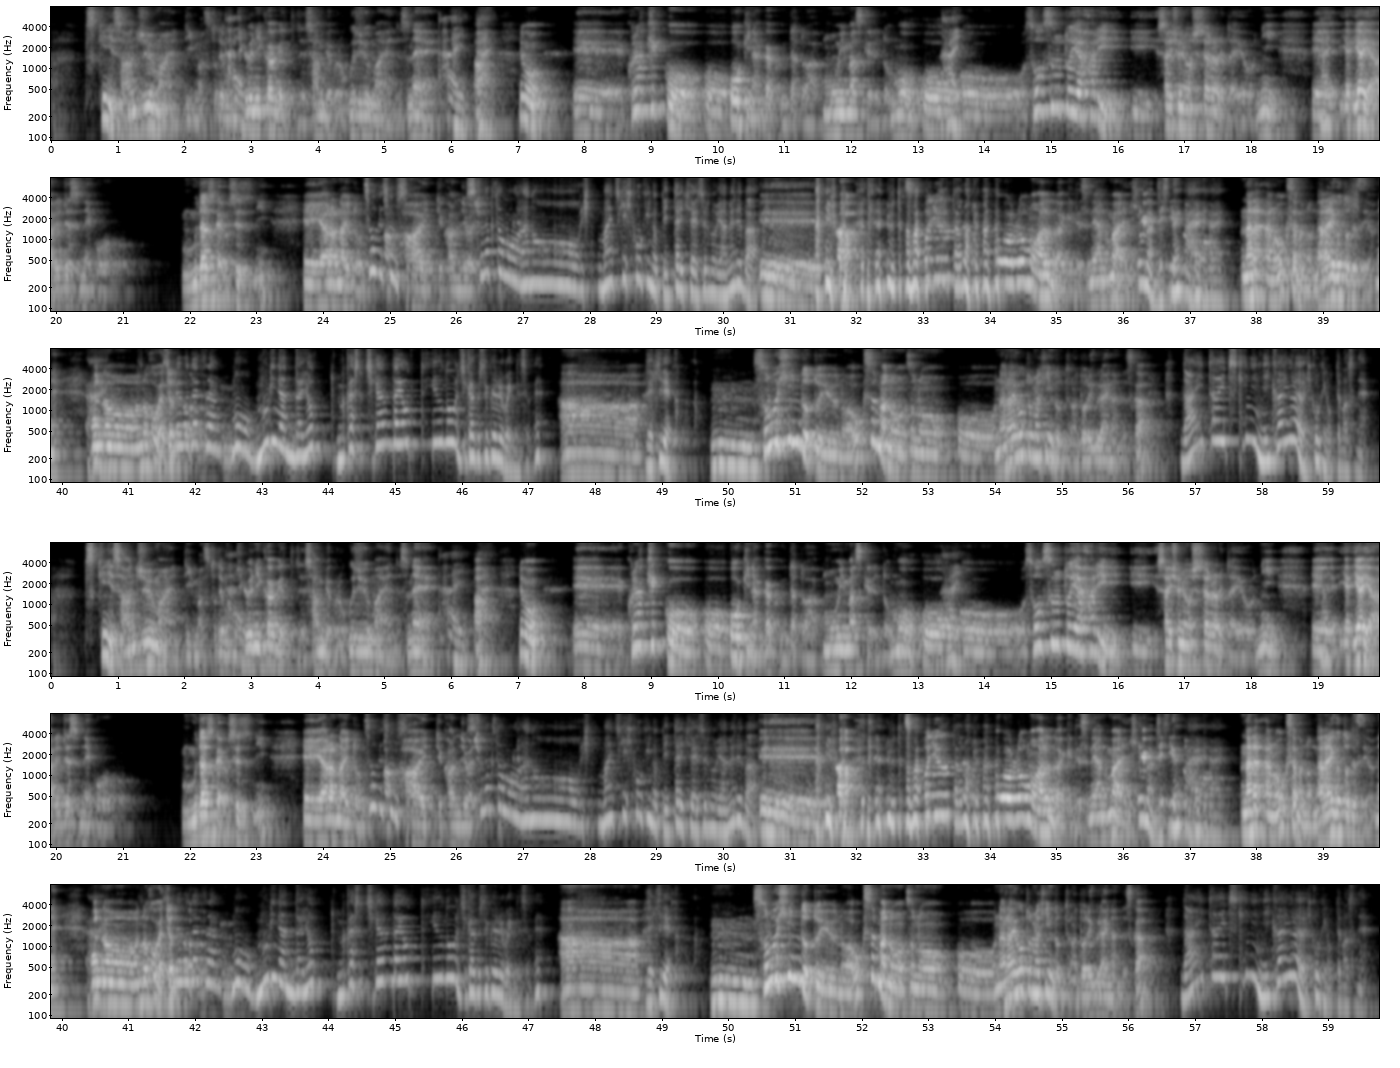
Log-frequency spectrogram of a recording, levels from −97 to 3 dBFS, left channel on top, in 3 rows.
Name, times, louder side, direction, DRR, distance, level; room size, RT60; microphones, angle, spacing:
voice 1, 0.5-5.8 6.3-6.5 7.0-7.3 7.8-21.0 21.9-26.4 30.5-31.9 33.0-33.4 34.1-36.4 36.7-36.8 37.2-37.3 37.8-42.2 42.4-42.6 47.5-48.8 49.7-56.3, right 2 dB, 70° right, 2 dB, 1.6 m, -28 dB
voice 2, 2.6-3.0 5.8-6.6 13.3-13.7 19.0-19.3 24.6-25.3 26.2-30.5 31.4-31.9 32.3-34.2 35.6-35.8 36.2-37.5 40.4-40.7 41.6-45.3 45.5-47.2 48.8-49.3 56.8-59.6, left 2 dB, 30° left, 9 dB, 0.5 m, -31 dB
16.0 x 5.5 x 3.7 m, 0.73 s
head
